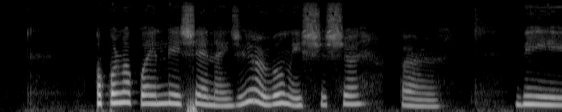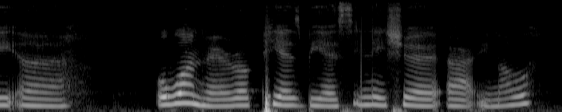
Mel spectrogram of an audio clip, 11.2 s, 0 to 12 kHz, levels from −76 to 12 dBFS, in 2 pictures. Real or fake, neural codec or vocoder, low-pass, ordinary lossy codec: fake; codec, 24 kHz, 0.9 kbps, WavTokenizer, medium speech release version 1; 10.8 kHz; none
